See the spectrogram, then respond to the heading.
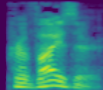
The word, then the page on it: provisor: British English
